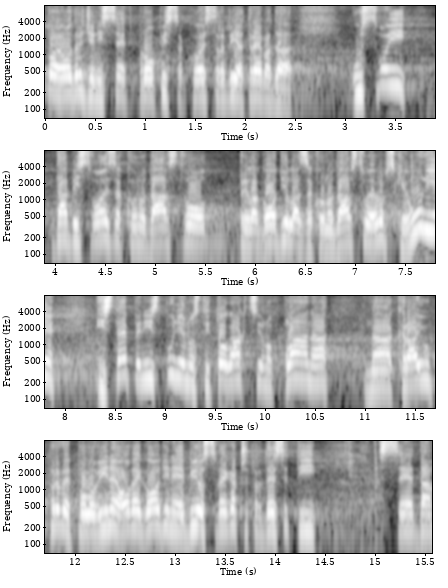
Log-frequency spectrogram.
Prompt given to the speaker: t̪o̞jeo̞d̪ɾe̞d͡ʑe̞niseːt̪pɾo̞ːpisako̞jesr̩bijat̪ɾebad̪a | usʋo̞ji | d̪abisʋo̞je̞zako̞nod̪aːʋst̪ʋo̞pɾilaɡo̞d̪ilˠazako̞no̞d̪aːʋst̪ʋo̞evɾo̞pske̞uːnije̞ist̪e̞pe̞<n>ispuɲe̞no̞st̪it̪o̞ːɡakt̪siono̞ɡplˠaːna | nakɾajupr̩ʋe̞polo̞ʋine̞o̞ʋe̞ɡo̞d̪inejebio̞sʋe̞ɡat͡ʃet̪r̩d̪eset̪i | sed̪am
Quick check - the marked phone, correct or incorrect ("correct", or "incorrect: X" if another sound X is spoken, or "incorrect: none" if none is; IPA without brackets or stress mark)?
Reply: correct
